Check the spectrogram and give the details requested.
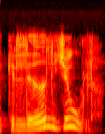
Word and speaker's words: glædelig jul: Merry Christmas in Danish is a glædelig jul. which is a lot of fun letters and a soft D and all that stuff.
